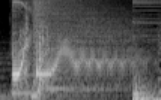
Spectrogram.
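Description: Cartoon boing sound effect: a sudden springy tone whose pitch slides up and wobbles, fading away over about a second. Music starts again near the end.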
